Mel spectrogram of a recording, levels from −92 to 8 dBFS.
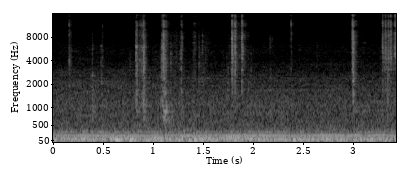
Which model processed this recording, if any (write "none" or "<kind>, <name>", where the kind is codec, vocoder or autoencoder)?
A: vocoder, BigVGAN v2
